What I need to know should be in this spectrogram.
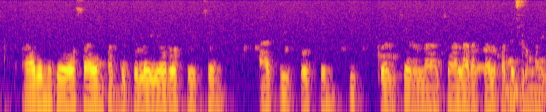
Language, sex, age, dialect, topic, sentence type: Telugu, female, 18-24, Southern, agriculture, statement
